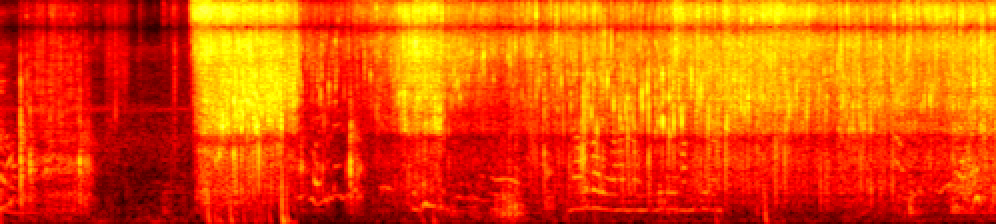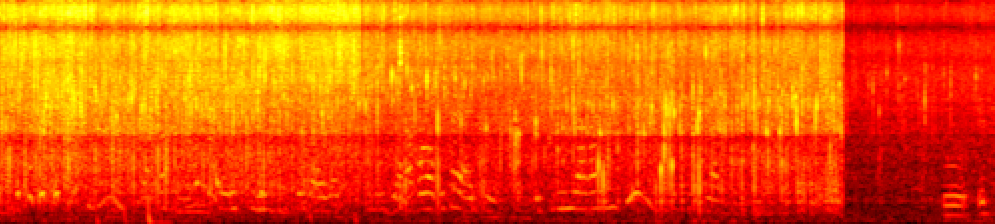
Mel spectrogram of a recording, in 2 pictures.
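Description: Potatoes frying in a pan, a loud continuous sizzle that swells after a brief quiet start and runs steadily before cutting off near the end, with faint voices in the background.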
